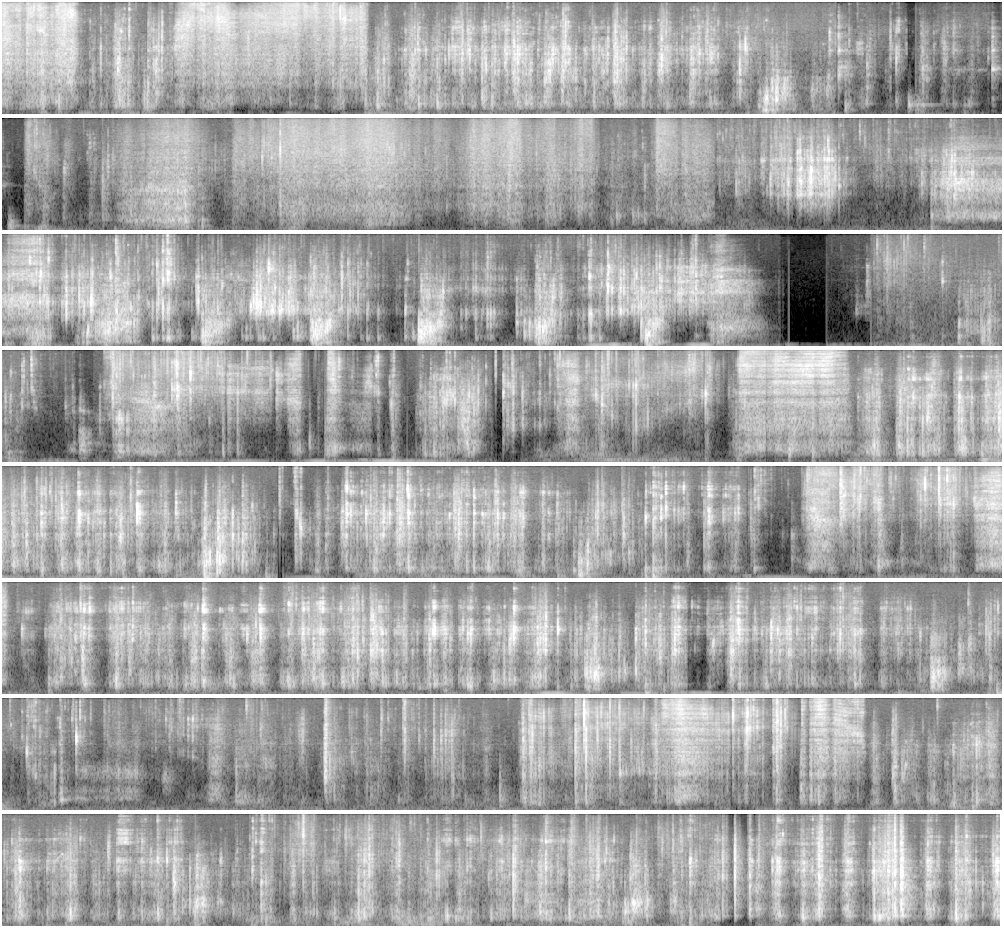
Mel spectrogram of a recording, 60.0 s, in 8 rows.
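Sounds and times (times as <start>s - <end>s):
chewing with crunches: 0.0s - 8.1s, 21.5s - 59.9s.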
